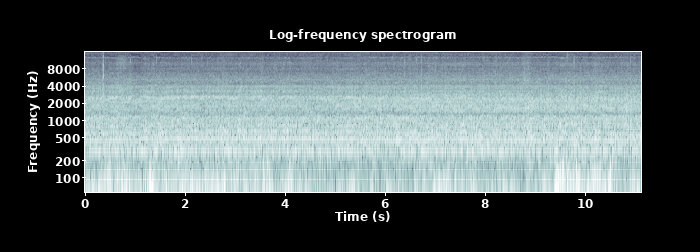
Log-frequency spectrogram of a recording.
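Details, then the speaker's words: E-MTB belt-drive system while riding: steady whirring drone with a gritty hum under load; the drive system runs loud overall, cause not pinned down. "Very noisy as a system, though."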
